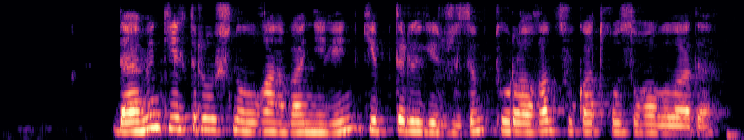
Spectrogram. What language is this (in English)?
Kazakh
